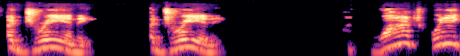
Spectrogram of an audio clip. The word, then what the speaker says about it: Adrian: d r i a n that's adrian right adrian i said hey adrian i don't know it's adrienne adriani what where do you get that i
